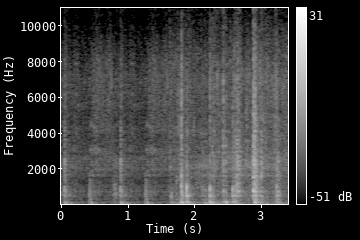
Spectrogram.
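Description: Green beans tossed and stirred in a hot pan of lamb stir-fry with ginger and coriander, giving a steady close sizzle broken by repeated scraping, clattering stirs that grow busier toward the end.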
